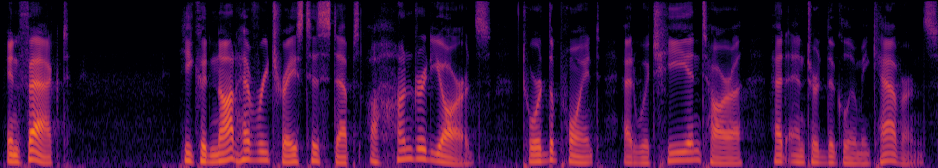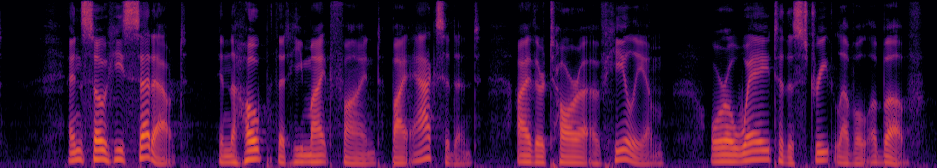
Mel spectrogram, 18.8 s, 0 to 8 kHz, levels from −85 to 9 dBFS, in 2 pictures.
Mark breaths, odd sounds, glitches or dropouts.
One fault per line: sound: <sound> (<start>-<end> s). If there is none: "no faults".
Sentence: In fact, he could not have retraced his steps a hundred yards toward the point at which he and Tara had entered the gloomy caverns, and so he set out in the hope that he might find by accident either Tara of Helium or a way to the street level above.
no faults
